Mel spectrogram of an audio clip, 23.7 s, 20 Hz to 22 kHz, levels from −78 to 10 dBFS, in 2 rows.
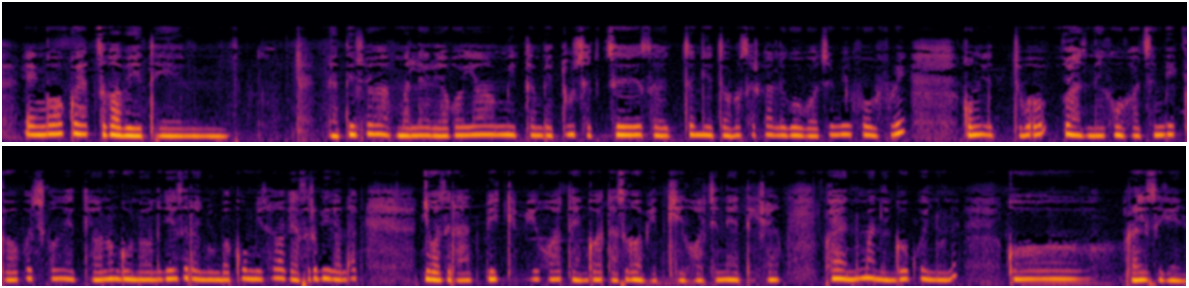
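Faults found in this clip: Hissy, grainy treble across the whole clip, nothing above about 10.6 kHz, tones roughened. Likely Vorbis compression at heavy settings, sounds like roughly 30 kbps: treble residue quantised so coarsely it turns into noise, band-limited top.

Pre-echo at 18.51–18.54 s: brief hiss smeared about 22 ms ahead of a sharp onset, attack softened. Transform codec again, with block quantisation noise sized for the loud transient leaking into the quiet bit before it.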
